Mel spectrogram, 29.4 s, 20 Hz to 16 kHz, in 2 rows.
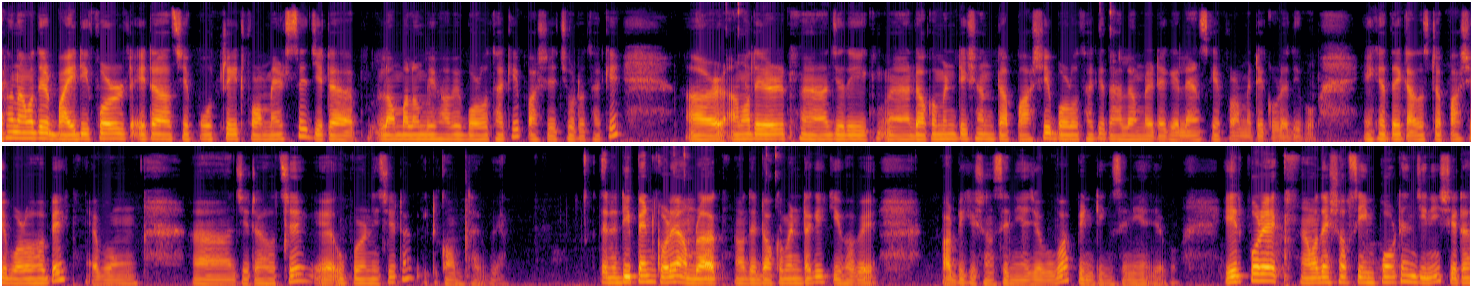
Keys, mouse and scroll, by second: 2.6 scroll down 1, 4.3 scroll up 1, 6.9 click, 10.6 click, 12.2 scroll up 1, 14.6 scroll down 1, 17.6 scroll up 1, 21.0 click, 23.5 scroll up 1, 24.0 scroll up 1.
